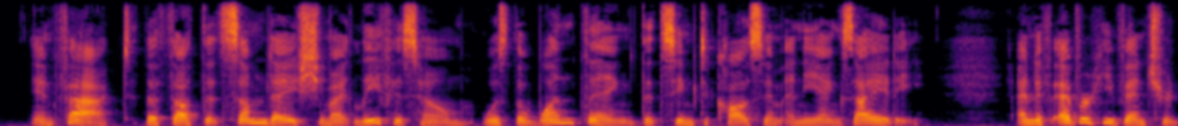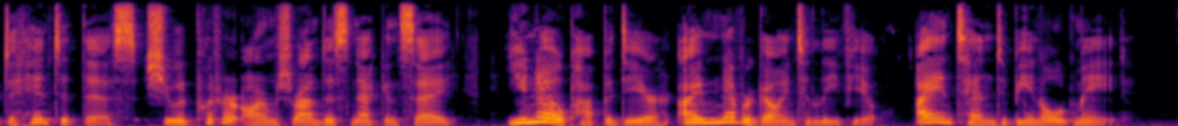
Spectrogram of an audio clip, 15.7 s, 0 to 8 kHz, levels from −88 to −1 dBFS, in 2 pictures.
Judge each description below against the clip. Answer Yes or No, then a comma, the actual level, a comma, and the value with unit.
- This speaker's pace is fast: Yes, fast, 235 wpm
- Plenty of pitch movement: Yes, wide, 5.7 semitones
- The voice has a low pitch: No, medium, 185 Hz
